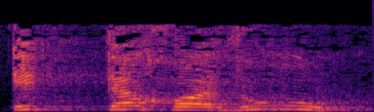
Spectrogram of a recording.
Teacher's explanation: الف عشان تمد الكاف الف كامله، لكاذبون اتخذوا، شوف التاء هنا، اقول التاء مش الطاء، خد بالك رقق التاء هنا، الخاء هنا مفخمة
